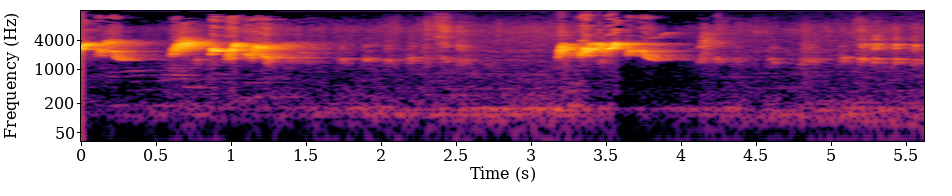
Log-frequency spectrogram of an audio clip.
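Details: Red-whiskered bulbul giving two loud, rich warbled phrases about two and a half seconds apart, each a short tumble of whistled notes, with quiet gaps between.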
